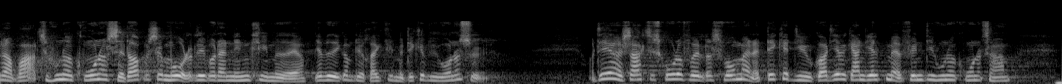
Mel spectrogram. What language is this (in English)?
Danish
